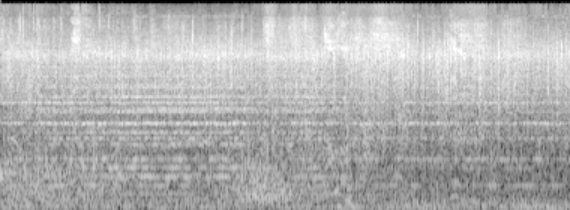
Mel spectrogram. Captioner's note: both coughing; fire roaring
